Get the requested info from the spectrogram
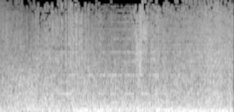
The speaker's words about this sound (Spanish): La tromba de agua cae ladera abajo en su dirección.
